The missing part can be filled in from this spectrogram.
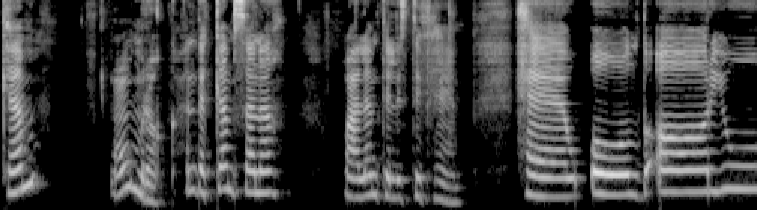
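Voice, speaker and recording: A woman in an Egyptian accent, high-pitched, with ordinary pitch variation and a very slow pace. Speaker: English teacher. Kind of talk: tutorial. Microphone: phone near.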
